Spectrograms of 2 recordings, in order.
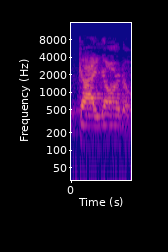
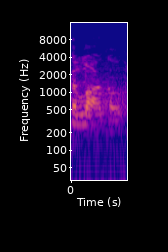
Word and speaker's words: Gallardo: this they go get the Gallardo that's how you really pronounce it not gargo number two you riding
